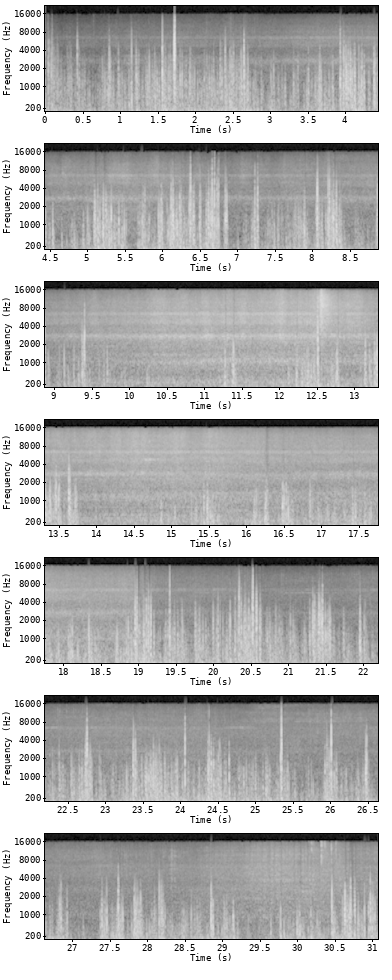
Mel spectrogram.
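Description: Heavy wind buffeting the microphone in gusty crackles, over the low running sound of an XPT diesel passenger train moving past.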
